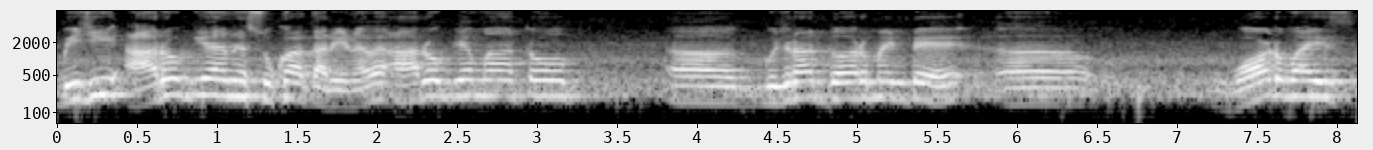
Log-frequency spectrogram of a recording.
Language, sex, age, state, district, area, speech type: Gujarati, male, 60+, Gujarat, Rajkot, urban, spontaneous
